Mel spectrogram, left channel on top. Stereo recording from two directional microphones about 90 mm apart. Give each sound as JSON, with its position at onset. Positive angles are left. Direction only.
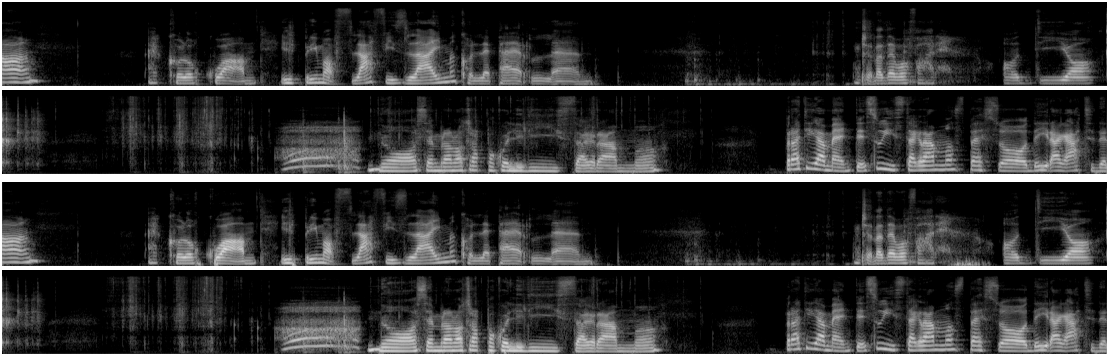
{"t": 0.0, "sound": "speech", "side_deg": -20}
{"t": 1.4, "sound": "speech", "side_deg": -35}
{"t": 1.8, "sound": "speech", "side_deg": -75}
{"t": 2.8, "sound": "speech", "side_deg": -30}
{"t": 8.5, "sound": "speech", "side_deg": -45}
{"t": 12.2, "sound": "crumpling", "side_deg": 0}
{"t": 13.6, "sound": "a sound", "side_deg": -45}
{"t": 15.0, "sound": "speech", "side_deg": -55}
{"t": 16.1, "sound": "speech", "side_deg": -45}
{"t": 18.9, "sound": "speech", "side_deg": 15}
{"t": 19.3, "sound": "speech", "side_deg": 0}
{"t": 20.1, "sound": "speech", "side_deg": -20}
{"t": 21.8, "sound": "speech", "side_deg": -5}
